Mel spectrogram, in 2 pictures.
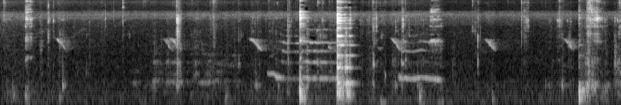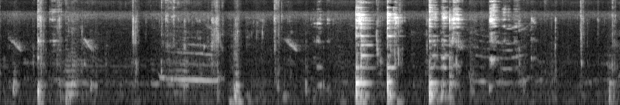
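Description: A metal fork clinking and scraping against a glass bowl of macaroni in sharp, scattered taps, with chewing in between. Birds chirp and chickens cluck in the background.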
